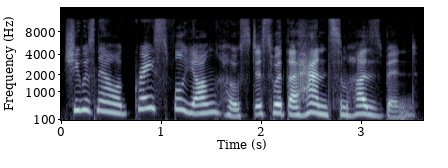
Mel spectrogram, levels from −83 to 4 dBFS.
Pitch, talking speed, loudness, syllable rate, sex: 245 Hz, 180 wpm, -20 LUFS, 4.8 syllables/s, female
